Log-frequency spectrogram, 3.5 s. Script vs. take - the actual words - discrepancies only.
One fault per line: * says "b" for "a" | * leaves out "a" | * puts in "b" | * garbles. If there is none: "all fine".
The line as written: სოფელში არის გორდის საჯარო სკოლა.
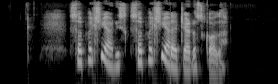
* says "სოფელში" for "გორდის"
